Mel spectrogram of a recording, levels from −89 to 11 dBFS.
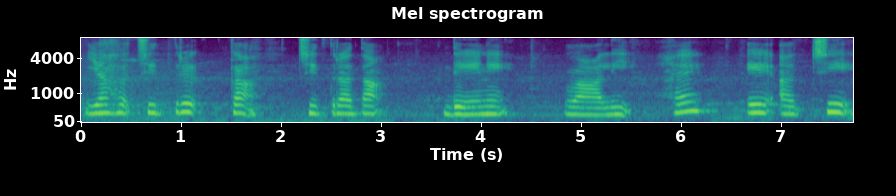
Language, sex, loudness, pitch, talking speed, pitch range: Hindi, female, -16 LUFS, 245 Hz, 80 wpm, 225-265 Hz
